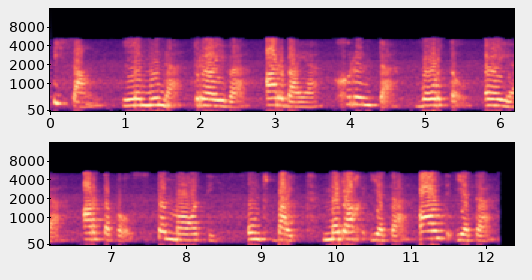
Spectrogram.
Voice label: afrikaans; food

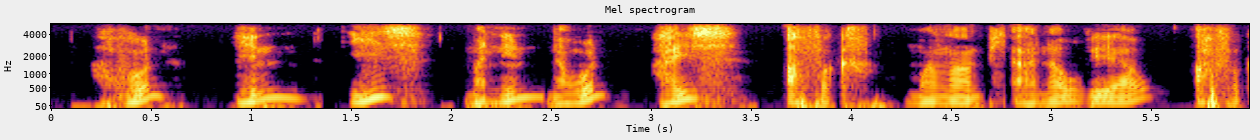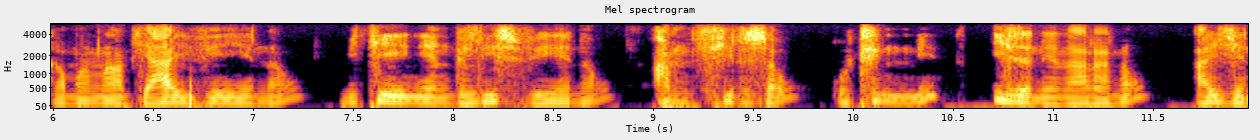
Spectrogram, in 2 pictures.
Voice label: malagasy phrases

